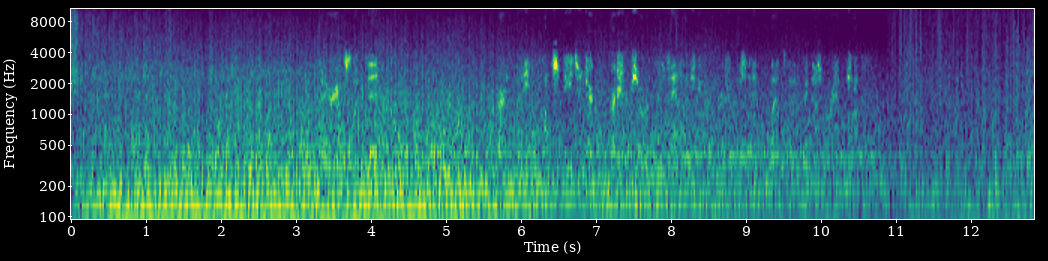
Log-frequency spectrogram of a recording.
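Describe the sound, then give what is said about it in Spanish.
An Atlas V rocket lifts off from Cape Canaveral carrying a spacecraft, a loud, continuous roar of deep rumble and crackle that holds steady and eases slightly toward the end. “3, 2, 1. And liftoff of Osiris Rex.”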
